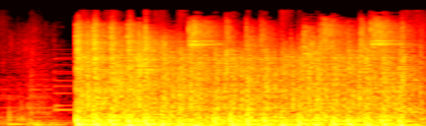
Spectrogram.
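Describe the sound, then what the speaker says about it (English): An automatic turret in the video game Lethal Company opens fire after a sudden start, unleashing a loud, sustained rapid burst of machine-gun shots that continues without pause. "You just set off the auto turret."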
